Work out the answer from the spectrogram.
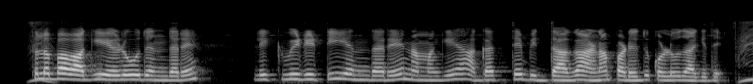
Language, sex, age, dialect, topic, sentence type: Kannada, male, 25-30, Mysore Kannada, banking, statement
